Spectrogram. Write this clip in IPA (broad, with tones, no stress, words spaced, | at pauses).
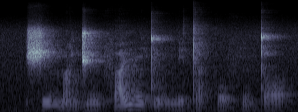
ʃi˧mã˨d͡ʒũ˨ fa˨˦jũ˧tu˨ ni˨da˨ ko˨fũ˨ tɔ˧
